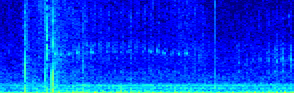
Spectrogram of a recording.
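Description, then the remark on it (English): A cat purrs steadily, a low continuous rumble with soft pulsing texture and a couple of faint clicks, with no talking. “I know he really wants to explore every aspect of this house, but kitty, you gotta be safe.”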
